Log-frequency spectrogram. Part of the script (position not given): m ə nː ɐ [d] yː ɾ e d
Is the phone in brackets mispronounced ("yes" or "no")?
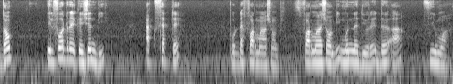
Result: no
